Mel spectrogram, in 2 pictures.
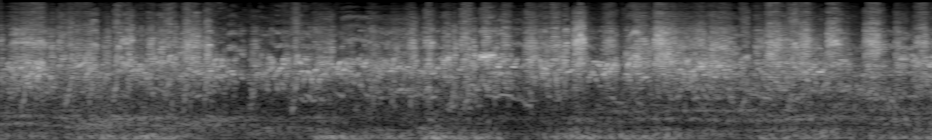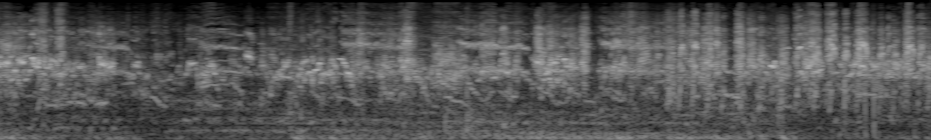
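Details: Budgerigar colony in an aviary, a dense, continuous chatter of many birds: rapid high chirps, squeaks and warbles overlapping without pause, steady and loud throughout.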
